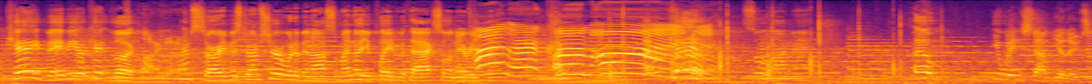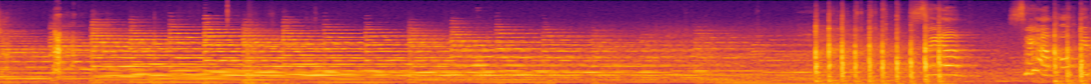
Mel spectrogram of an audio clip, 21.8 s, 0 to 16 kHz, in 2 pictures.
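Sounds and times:
speech: 0.1 - 8.3, 9.1 - 11.7
sustained ringing bell-like tones: 11.4 - 17.5
sharp knocking on a door: 19.0 - 20.6, 21.4 - 21.8.

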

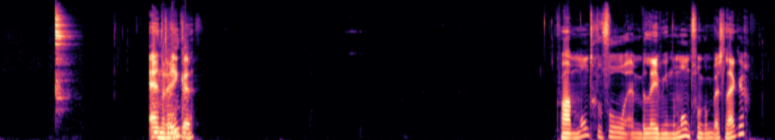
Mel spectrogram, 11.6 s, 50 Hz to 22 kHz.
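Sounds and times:
glasses clinking together in a toast: 0.8 - 1.2
speech: 2.2 - 3.0, 8.4 - 11.4.

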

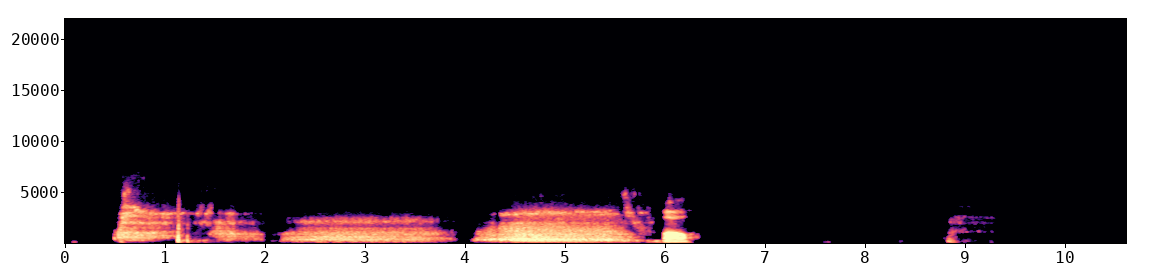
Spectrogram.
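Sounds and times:
Ujjayi breathing during a guided yoga session: 0.5 - 5.9
speech: 6.0 - 6.3.

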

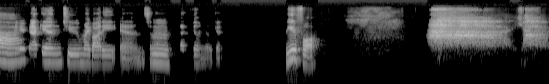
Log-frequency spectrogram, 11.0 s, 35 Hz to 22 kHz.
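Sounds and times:
speech: 0.0 - 4.6, 5.7 - 6.4
very big deep breath: 6.9 - 10.9.

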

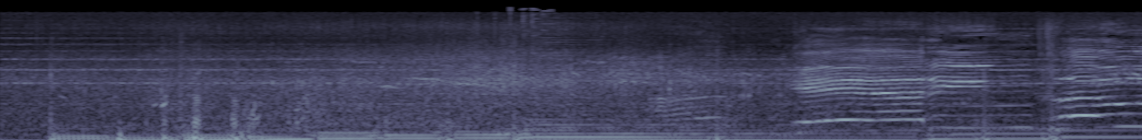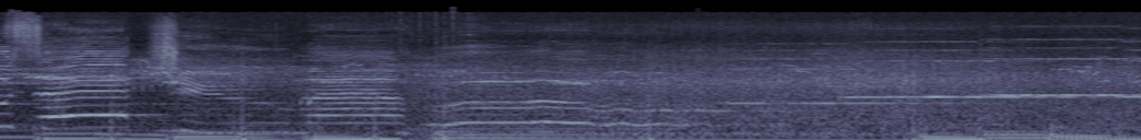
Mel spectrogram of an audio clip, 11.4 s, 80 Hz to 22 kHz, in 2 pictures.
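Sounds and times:
low continuous drone of a nearby boat engine: 0.0 - 11.4
water rushing and splashing: 0.0 - 11.4.

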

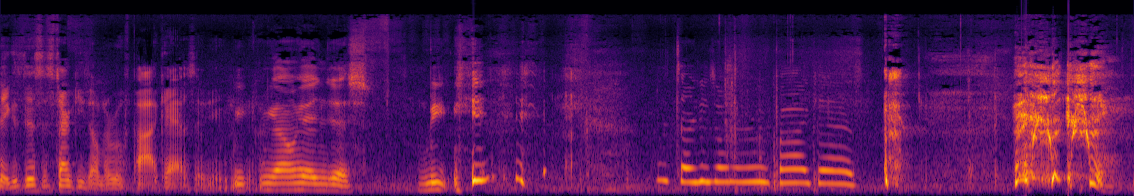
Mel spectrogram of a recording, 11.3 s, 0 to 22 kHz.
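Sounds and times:
speech: 0.0 - 6.0, 6.6 - 9.2
low steady hiss: 0.0 - 11.3
person coughing: 8.8 - 9.2, 10.1 - 11.3.

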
